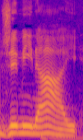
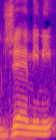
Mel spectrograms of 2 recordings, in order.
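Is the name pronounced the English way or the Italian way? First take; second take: English; Italian. First: The name is pronounced the English way. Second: The name is pronounced the Italian way.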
